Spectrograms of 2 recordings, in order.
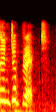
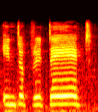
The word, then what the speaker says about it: interpret: and this one interet the word is interpret interpret do you interpret and we end up saying interpretate interpret interpret I don't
